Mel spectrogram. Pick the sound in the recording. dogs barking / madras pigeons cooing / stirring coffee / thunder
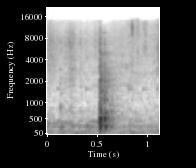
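stirring coffee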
